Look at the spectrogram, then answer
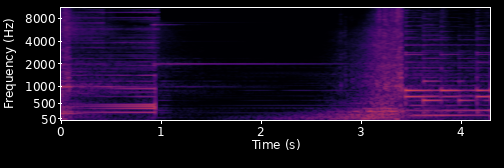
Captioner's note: ding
